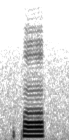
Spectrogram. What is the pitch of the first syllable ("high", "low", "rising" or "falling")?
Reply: high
